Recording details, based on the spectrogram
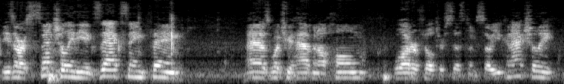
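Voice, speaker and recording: Man, 30s, higher voice, calm step-by-step how-to, tight boat cabin, camera a bit off, faint hum behind. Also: moderate pace, far from the mic, muffled recording. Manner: calm step-by-step explaining while working. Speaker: boat owner showing a repair. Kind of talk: hands-on how-to walkthrough. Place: cramped cabin of a sailboat. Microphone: action camera nearby.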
